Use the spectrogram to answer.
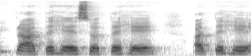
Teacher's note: और विसर्ग, विसर्ग का प्रयोग ह के रूप में किया जाता है, जैसे आप देखिए प्रातः, स्वतः, अतः आदि।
